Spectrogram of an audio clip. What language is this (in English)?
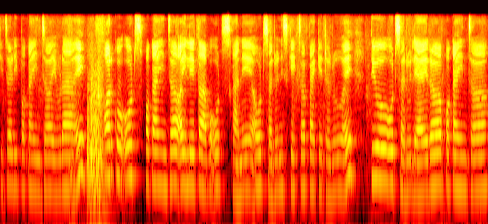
Nepali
